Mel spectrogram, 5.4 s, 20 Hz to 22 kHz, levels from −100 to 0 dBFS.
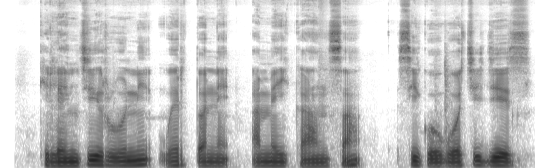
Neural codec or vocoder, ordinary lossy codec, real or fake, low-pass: none; none; real; none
